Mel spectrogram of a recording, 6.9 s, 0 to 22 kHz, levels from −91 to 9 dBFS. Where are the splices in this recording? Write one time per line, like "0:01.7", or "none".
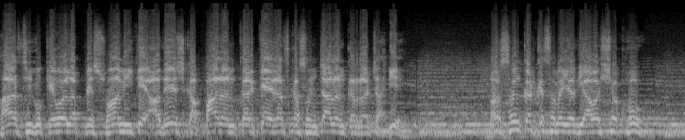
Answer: none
